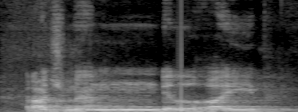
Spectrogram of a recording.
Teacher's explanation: See, the حكم في الإقلاب is the same whether it's a noon or a tanween. You purse your lips and you're converting the tanween or the noon sakina into a meme and you make a ghunna with your nose.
